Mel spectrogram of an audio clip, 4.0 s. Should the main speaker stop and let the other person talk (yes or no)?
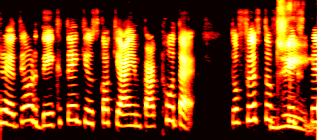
no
